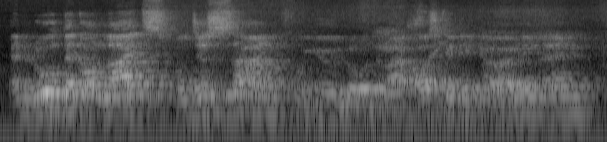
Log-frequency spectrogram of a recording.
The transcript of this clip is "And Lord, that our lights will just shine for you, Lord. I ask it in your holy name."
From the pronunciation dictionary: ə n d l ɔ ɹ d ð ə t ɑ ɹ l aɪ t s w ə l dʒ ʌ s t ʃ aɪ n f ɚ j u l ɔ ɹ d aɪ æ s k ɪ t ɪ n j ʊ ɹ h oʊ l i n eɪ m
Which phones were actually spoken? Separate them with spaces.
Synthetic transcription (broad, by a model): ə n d l ɔ d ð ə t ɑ l aɪ t s w ə l dʒ ʌ s t s aɪ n f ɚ j u l ɔ d aɪ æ s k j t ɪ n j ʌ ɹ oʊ l i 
